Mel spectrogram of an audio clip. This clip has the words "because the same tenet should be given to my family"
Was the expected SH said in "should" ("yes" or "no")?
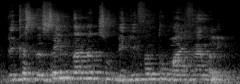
no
